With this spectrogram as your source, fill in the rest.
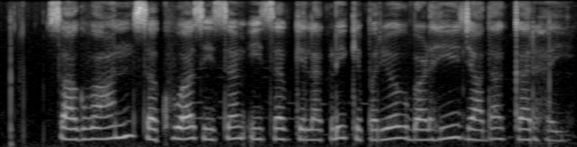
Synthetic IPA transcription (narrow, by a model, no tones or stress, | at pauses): saːɡʋaːnsəkʰuwasiːsəmisəb̚ʱkelɐkɽikepəɾəjoːɡbəɽ̤ɦid͡ʒjaːd̪akəɾɦɛi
